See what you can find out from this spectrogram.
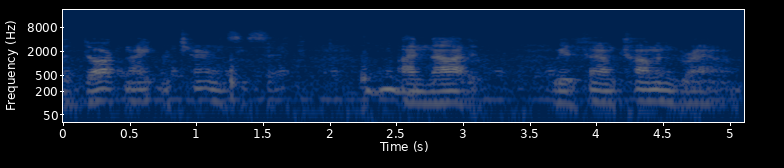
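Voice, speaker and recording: A man reading his fiction aloud at a bookstore event, deadpan and wry, and losing his voice. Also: lowish voice, unhurried, vocal fry. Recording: distant mic, noisy room. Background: audience laughter.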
